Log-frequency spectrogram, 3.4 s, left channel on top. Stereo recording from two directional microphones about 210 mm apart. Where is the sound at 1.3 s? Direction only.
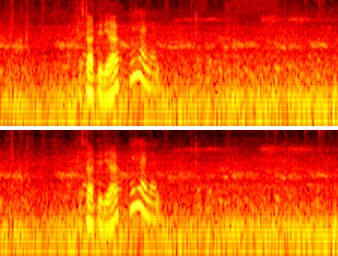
35° right (ahead or behind).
